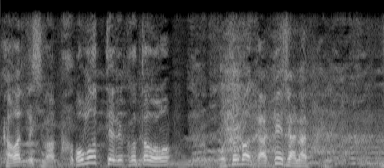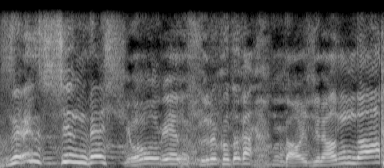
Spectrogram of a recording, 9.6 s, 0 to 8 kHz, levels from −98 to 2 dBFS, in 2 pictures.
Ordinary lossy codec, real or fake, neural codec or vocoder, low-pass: none; fake; codec, 16 kHz, 2 kbps, FreqCodec, larger model; 7.2 kHz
